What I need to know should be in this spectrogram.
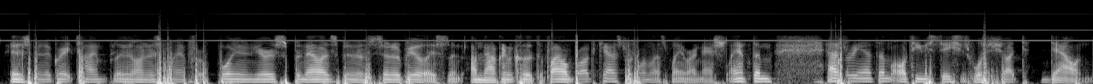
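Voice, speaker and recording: A man playing a grave government spokesman in a doomsday radio drama, giving a solemn emergency address in a halting, repetitive way. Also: medium pitch, gravelly, very noisy, close to an everyday voice. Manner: halting, stumbling, repeats himself. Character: grave government spokesman announcing the end of the world.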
